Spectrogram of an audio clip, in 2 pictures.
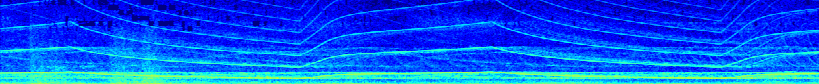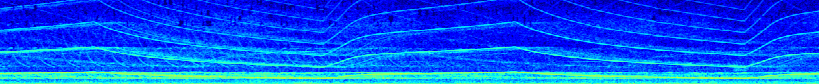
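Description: A police siren wails steadily, rising and falling slowly.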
